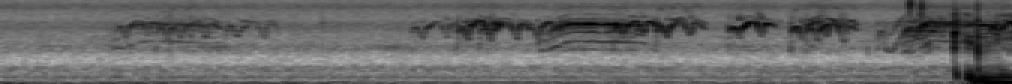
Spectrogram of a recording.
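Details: Cape longclaws on a sunny, warm morning safari give thin, slightly cat-like mewing and chirping phrases over about three seconds. A low engine hum runs behind, and a voice cuts in at the end.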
